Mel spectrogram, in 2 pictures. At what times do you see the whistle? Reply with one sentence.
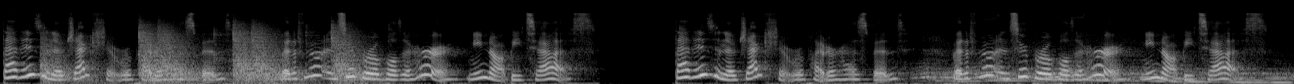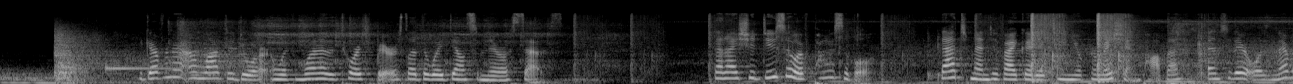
You can't hear the whistle here.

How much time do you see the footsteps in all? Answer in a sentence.
You can hear the footsteps for 8 seconds altogether.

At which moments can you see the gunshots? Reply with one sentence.
The gunshots can be heard from 0.4 to 3.9 s and from 13.4 to 13.9 s.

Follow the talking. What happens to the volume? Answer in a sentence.
The volume of the talking stays about the same.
